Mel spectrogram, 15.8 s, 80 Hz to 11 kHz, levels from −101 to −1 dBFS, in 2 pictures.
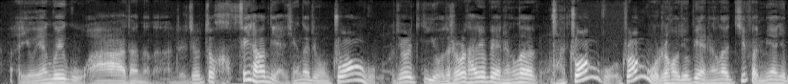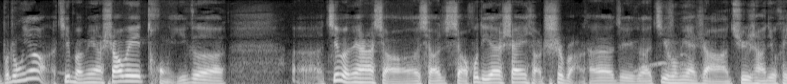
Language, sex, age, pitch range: Chinese, male, 50-69, 100-135 Hz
